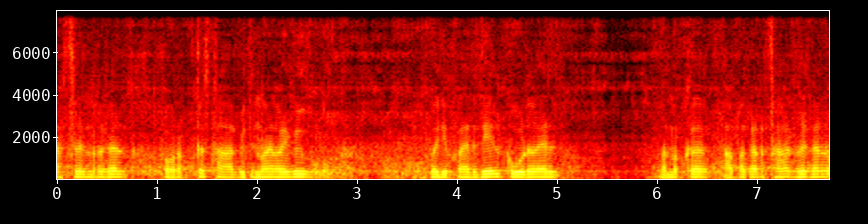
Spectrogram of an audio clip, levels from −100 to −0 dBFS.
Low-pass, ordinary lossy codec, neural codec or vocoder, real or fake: none; none; codec, 16 kHz, 4.8 kbps, FACodec; fake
